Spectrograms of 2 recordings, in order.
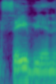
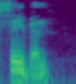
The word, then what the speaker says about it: Sabian: Which, by the way, they're now pronouncing Sabian instead of Sabin.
